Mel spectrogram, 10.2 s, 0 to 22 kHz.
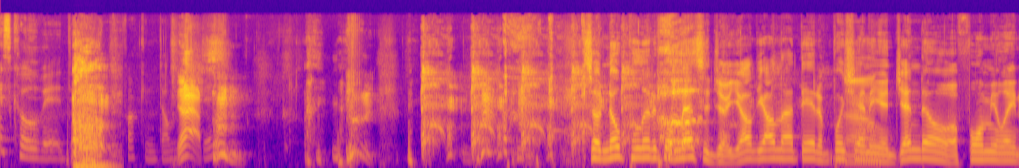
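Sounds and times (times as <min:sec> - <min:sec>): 
speech: 0:00.0 - 0:10.1
harsh throaty raspy coughs: 0:00.7 - 0:01.2, 0:03.0 - 0:07.2.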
